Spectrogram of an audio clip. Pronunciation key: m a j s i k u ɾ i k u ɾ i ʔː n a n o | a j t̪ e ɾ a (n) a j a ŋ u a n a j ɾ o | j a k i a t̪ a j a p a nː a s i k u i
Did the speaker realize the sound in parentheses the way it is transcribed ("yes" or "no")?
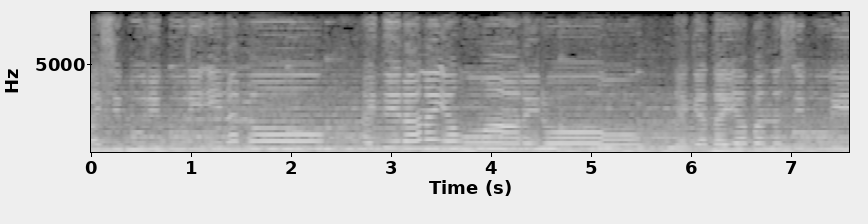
yes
